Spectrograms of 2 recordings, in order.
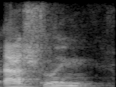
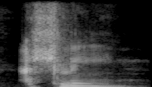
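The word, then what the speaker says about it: Aisling: Ashlyn? Yeah, Ashling. Yeah, there's like a G, like a ing. Ashleen.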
